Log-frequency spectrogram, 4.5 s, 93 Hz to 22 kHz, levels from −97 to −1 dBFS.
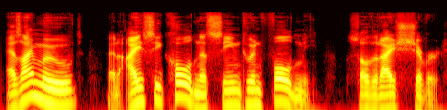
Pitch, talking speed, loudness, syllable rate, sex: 110 Hz, 190 wpm, -21 LUFS, 5.6 syllables/s, male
